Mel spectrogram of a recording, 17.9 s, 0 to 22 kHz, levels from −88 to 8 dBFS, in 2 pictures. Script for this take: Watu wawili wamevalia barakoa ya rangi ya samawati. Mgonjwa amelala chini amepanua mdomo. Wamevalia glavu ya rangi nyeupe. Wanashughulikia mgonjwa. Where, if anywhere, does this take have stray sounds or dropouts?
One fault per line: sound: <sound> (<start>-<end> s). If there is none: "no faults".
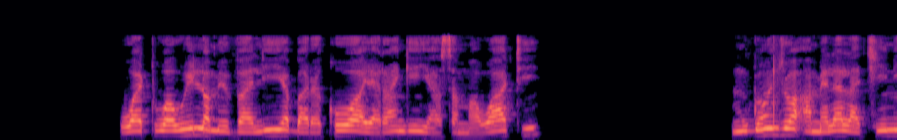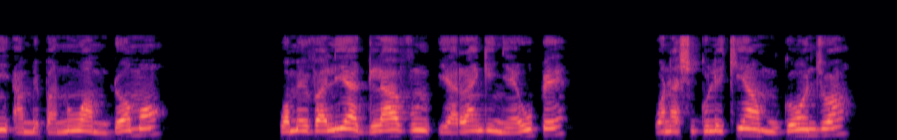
no faults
